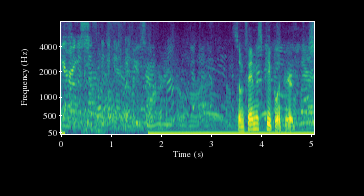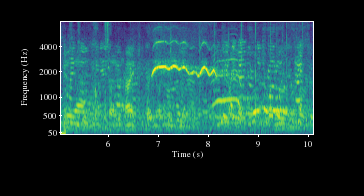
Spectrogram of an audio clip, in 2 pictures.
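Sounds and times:
dense protest crowd chatter: 0:00.0 - 0:10.0
speech: 0:01.8 - 0:05.3.

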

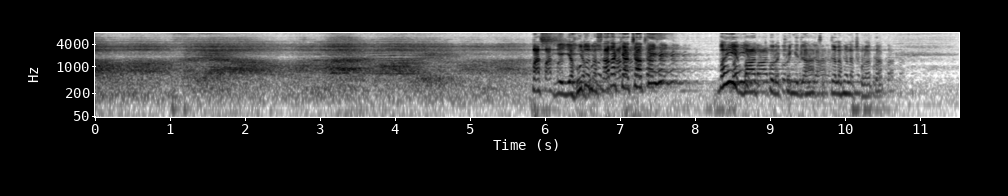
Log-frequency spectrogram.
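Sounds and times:
congregation chanting a salawat slogan in unison: 0:00.0 - 0:05.9
speech: 0:05.9 - 0:10.8.

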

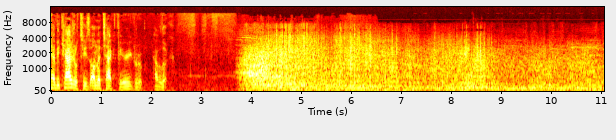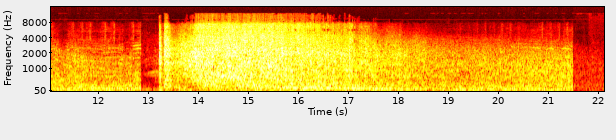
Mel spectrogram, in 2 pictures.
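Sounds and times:
speech: 0:00.0 - 0:02.5
medium-range surface-to-surface missiles launched from western Iran: 0:03.7 - 0:11.9, 0:12.5 - 0:21.4.

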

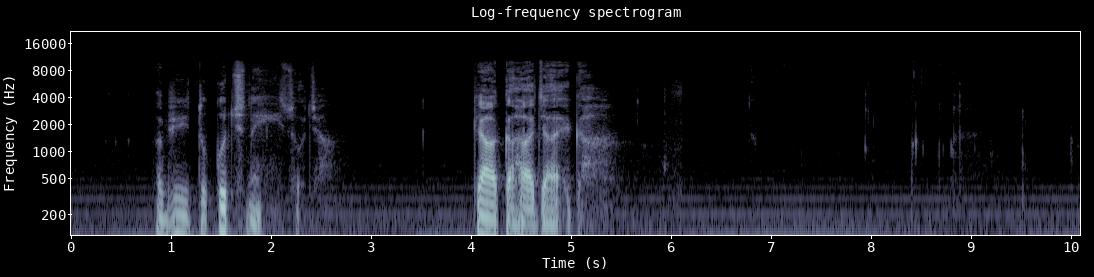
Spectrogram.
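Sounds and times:
low hum: 0:00.0 - 0:10.0
speech: 0:00.8 - 0:02.7, 0:04.0 - 0:05.4
person chewing camel kidneys: 0:06.6 - 0:10.0.

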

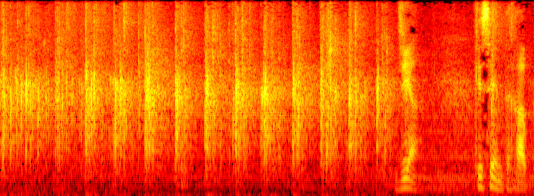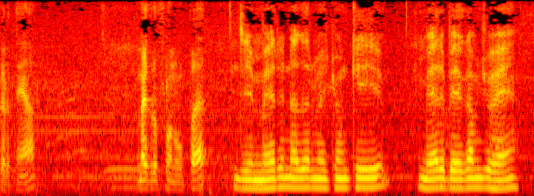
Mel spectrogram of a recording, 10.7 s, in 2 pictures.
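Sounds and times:
audience applause: 0:00.0 - 0:04.1
speech: 0:04.0 - 0:05.8, 0:06.4 - 0:10.6.

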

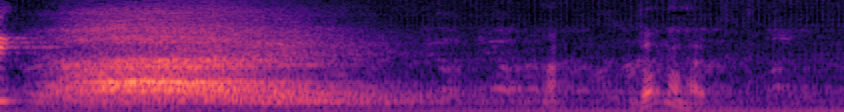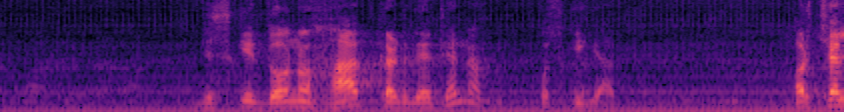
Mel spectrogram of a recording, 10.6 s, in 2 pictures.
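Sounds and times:
crowd answering a chant: 0:00.0 - 0:03.4
speech: 0:06.6 - 0:09.3, 0:10.2 - 0:10.5.

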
